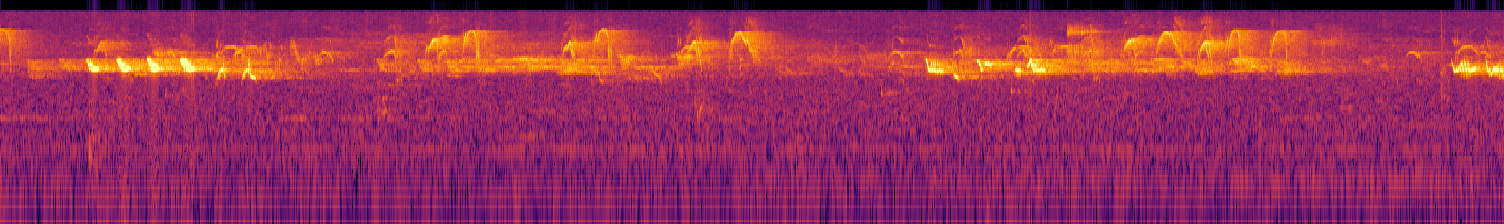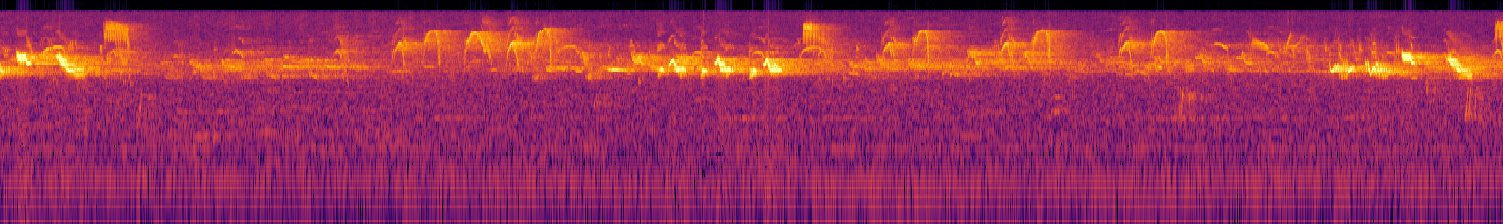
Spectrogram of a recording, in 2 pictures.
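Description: Small songbirds chirping and twittering, with loud bouts of rapid chirps about every six or seven seconds over softer continuous twittering.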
